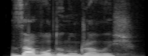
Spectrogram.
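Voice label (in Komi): заводын уджалысь, Komi, female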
